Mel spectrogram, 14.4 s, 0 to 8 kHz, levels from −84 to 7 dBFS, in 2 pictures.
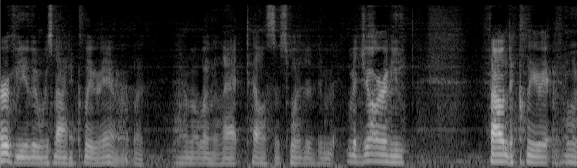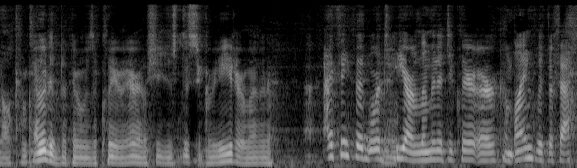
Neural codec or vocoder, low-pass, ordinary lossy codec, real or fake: codec, 24 kHz, 1 kbps, SNAC; 7.2 kHz; MP3, 48 kbps; fake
